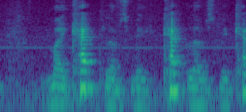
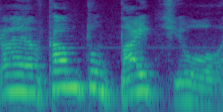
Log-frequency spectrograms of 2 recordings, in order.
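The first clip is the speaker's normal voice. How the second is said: slow, slightly raised vampire menace; mock Dracula threat; 5 semitones higher, 5 dB louder, slower than usual. Dracula threatens to bite, slow and hammy. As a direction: threaten the bite slowly and grandly. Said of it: "I'm Count Dracula".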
